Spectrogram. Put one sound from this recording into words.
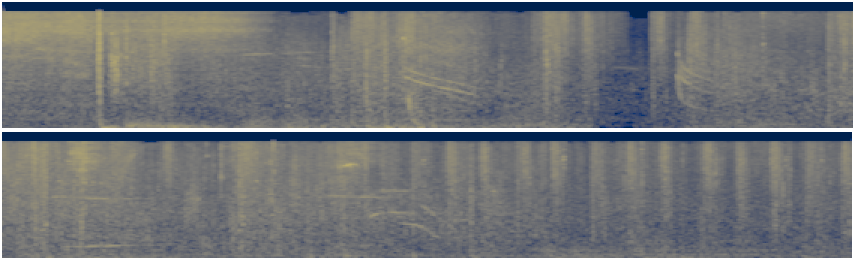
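Explosions boom and rumble all around.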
